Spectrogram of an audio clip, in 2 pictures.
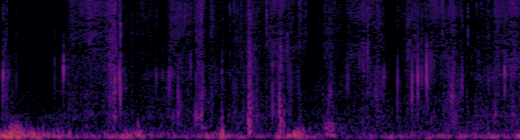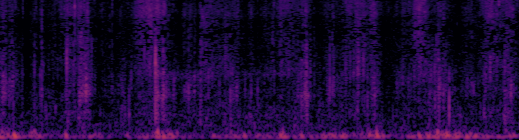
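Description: Footsteps crunching on dry grass and stony ground, in an irregular series of short steps.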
